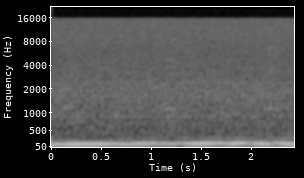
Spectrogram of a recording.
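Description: Ambient meditation background music: a low, steady sustained drone.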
